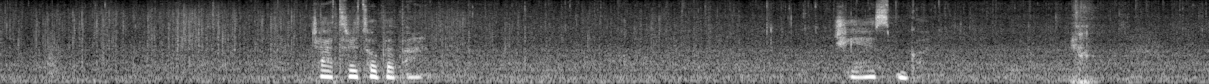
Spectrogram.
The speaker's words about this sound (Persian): بارون داره میزنه رو صورتم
